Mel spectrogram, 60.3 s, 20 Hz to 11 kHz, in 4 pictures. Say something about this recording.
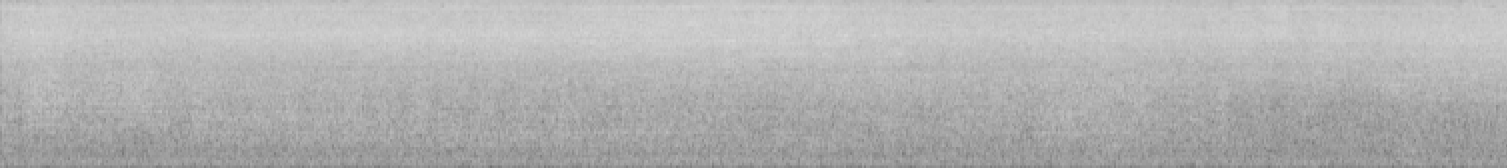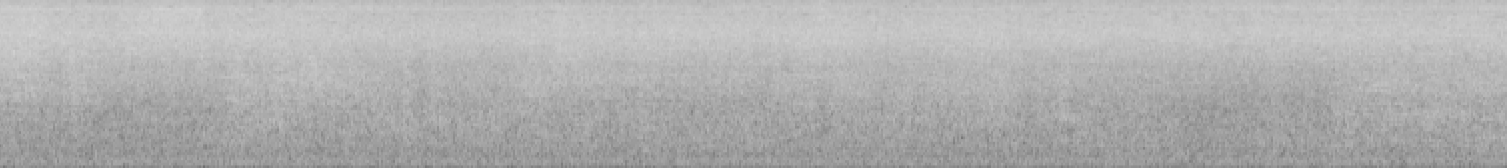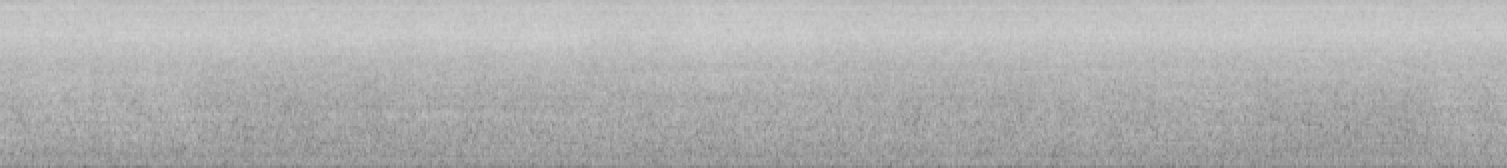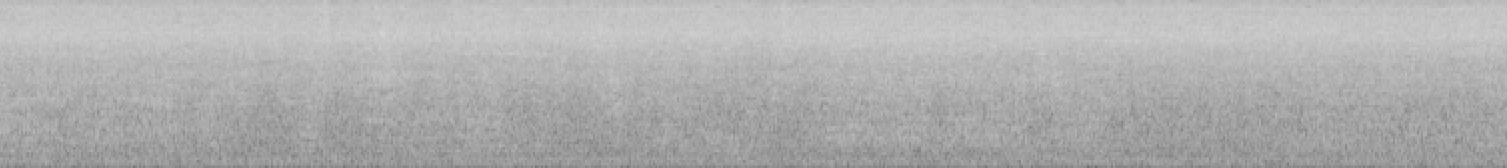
noisy industrial factory ambience1
ambience, factory, industrial, noisy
